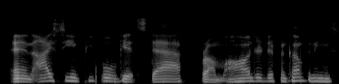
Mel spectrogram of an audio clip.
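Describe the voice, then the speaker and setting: A man speaks at a fairly quick pace with a Texan accent and a fairly high pitch. The sound is dry and close, with no echo. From Texas (Goliad). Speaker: kayak tournament angler. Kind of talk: casual chat. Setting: studio.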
